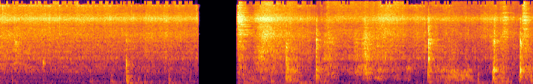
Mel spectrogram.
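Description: A spoon stirs whisked sour yogurt into a frying pan for a pomfret curry, with steady scraping strokes and a soft sizzle, broken by a brief silent gap, and no voices.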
